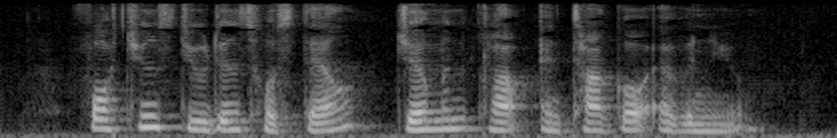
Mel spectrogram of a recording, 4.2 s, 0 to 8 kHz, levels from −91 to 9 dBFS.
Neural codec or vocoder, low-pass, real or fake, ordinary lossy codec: none; 7.2 kHz; real; MP3, 48 kbps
